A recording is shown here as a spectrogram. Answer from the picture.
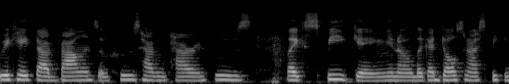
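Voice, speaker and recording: Her medium-pitched voice moves at a very fast pace, the woman keeping her intonation fairly even. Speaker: youth organization member. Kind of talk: casual chat.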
